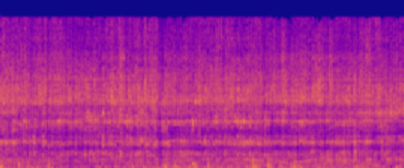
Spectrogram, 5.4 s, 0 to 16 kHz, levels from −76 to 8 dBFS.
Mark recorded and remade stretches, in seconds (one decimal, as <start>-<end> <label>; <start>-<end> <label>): 0.0-0.6 recorded; 0.6-1.2 remade; 1.2-2.1 recorded; 2.1-2.7 remade; 2.7-3.4 recorded; 3.4-5.4 remade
